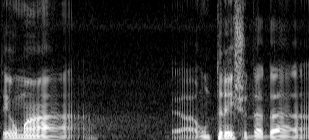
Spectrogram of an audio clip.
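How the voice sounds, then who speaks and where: Ordinary pitch variation from a man speaking at a medium pitch. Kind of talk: lecture.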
